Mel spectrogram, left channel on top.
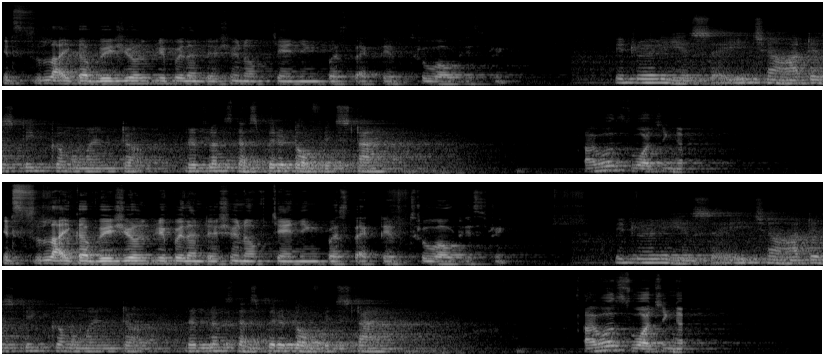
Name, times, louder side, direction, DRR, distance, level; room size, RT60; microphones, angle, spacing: voice 1, 0.0-5.1 14.0-15.0, right 4 dB, 45° right, 0.5 m, -31 dB
voice 2, 5.7-12.8, equal, 65° left, 3.3 m, -34 dB
25.5 x 16.0 x 6.4 m
head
